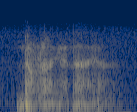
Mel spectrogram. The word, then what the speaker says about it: Narayanaya: The Om Namo Narayana. See, Narayanaya. There's a particular pronunciation right now. I'm blocking on it. Sorry. Narayanaya. Narayanaya.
